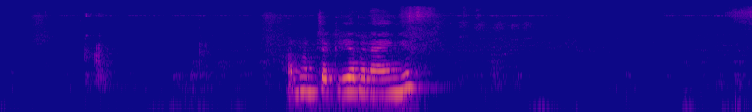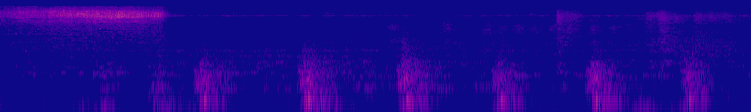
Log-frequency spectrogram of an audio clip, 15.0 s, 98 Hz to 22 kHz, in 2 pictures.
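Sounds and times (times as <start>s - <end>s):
loud hiss: 7.4s - 9.2s.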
